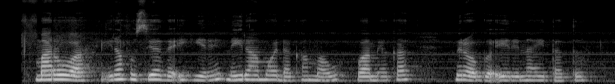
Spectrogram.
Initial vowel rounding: unrounded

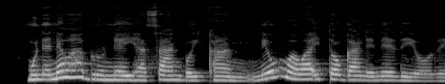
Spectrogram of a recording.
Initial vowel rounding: rounded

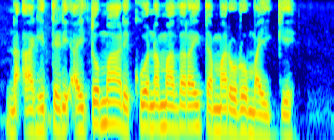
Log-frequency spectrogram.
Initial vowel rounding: unrounded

